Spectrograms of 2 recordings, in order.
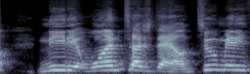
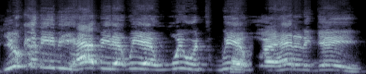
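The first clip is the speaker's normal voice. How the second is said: exasperated retort; 6 semitones higher than usual. Retold or imitated. Retelling his reply to a gloomy friend, exasperated shout. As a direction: fire back in disbelief at the complainer. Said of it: "I was like".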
